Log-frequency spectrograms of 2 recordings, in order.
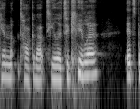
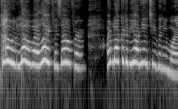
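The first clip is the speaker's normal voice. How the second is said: much higher, louder mock wail, hammed-up; mock despair; 10 semitones higher, 4 dB louder than usual. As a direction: ham up a fake meltdown, faster at the end. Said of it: "think I'm gonna cry and be like".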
